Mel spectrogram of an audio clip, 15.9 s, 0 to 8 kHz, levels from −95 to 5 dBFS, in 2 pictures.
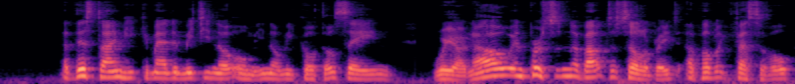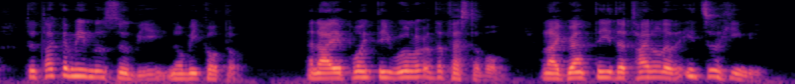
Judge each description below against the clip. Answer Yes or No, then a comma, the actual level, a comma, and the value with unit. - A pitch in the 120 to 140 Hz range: No, medium, 150 Hz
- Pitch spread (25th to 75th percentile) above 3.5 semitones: Yes, average, 4.3 semitones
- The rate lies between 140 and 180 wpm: Yes, average, 170 wpm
